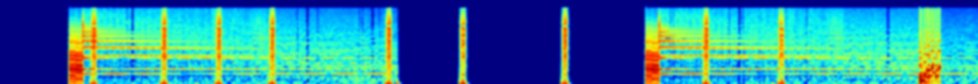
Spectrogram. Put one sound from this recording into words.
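Electronic game music plays with a steady tone.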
